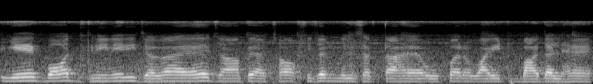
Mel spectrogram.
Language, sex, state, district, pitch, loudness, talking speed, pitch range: Hindi, male, Maharashtra, Mumbai Suburban, 145 Hz, -16 LUFS, 170 wpm, 135-155 Hz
